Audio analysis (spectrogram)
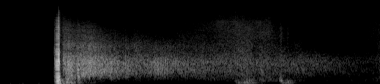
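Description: A single sharp gunshot from a 9mm pocket pistol loaded with Fiocchi defense ammunition, loud and close, followed by a long fading echo and a couple of faint handling knocks.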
